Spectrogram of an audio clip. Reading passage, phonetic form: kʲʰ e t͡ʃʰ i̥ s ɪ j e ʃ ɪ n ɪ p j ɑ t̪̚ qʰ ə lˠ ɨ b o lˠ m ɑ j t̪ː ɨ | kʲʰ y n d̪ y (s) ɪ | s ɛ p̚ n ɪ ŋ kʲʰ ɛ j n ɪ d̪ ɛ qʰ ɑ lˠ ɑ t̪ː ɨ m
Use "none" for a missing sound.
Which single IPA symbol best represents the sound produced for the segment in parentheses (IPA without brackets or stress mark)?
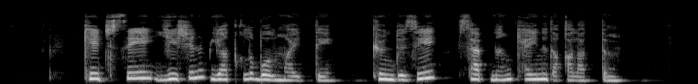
z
